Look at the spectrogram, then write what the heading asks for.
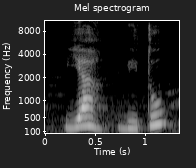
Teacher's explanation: تھوا کو پر پڑھیں، موٹا پڑھیں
